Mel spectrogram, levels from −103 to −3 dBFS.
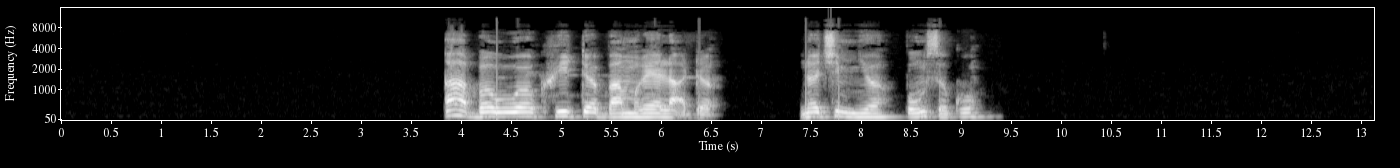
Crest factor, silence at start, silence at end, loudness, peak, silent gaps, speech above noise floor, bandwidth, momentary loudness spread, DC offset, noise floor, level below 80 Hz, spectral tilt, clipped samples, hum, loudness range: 18 dB; 3.85 s; 3.9 s; -13 LUFS; 0 dBFS; none; over 77 dB; 9 kHz; 9 LU; under 0.1%; under -90 dBFS; -56 dBFS; -5 dB/octave; under 0.1%; none; 10 LU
